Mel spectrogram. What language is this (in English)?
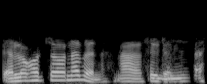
Odia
